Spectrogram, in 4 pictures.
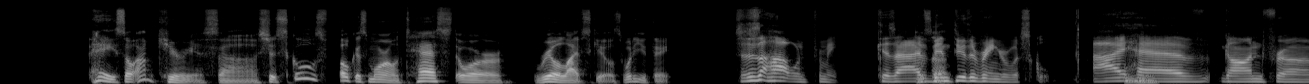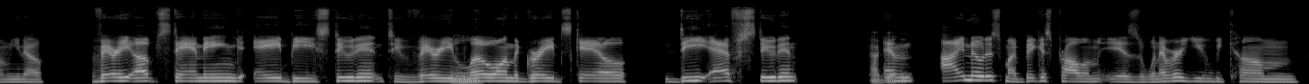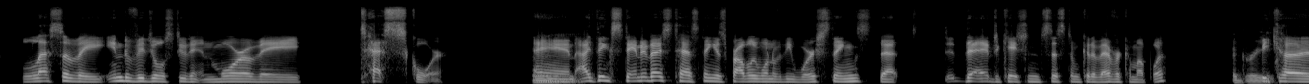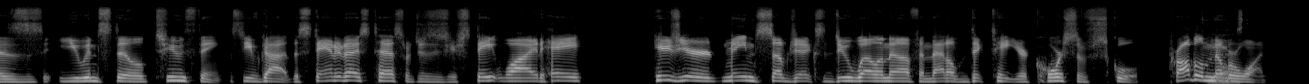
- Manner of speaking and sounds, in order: none
- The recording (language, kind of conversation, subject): English, unstructured, Should schools focus more on tests or real-life skills?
